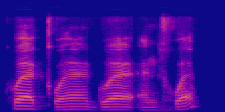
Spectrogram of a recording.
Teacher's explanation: what we call labial velars or labialized velar stops, and also a labialized uvular fricative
